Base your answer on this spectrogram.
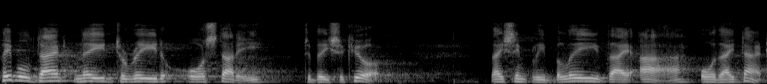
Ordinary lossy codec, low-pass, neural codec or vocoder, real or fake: AAC, 48 kbps; 7.2 kHz; none; real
